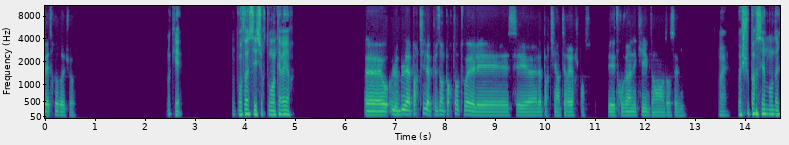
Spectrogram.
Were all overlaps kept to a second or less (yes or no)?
yes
